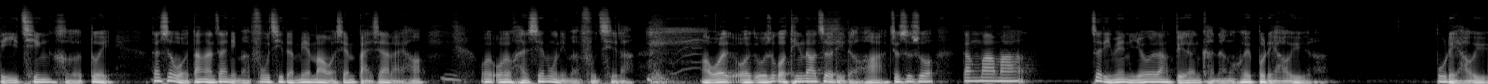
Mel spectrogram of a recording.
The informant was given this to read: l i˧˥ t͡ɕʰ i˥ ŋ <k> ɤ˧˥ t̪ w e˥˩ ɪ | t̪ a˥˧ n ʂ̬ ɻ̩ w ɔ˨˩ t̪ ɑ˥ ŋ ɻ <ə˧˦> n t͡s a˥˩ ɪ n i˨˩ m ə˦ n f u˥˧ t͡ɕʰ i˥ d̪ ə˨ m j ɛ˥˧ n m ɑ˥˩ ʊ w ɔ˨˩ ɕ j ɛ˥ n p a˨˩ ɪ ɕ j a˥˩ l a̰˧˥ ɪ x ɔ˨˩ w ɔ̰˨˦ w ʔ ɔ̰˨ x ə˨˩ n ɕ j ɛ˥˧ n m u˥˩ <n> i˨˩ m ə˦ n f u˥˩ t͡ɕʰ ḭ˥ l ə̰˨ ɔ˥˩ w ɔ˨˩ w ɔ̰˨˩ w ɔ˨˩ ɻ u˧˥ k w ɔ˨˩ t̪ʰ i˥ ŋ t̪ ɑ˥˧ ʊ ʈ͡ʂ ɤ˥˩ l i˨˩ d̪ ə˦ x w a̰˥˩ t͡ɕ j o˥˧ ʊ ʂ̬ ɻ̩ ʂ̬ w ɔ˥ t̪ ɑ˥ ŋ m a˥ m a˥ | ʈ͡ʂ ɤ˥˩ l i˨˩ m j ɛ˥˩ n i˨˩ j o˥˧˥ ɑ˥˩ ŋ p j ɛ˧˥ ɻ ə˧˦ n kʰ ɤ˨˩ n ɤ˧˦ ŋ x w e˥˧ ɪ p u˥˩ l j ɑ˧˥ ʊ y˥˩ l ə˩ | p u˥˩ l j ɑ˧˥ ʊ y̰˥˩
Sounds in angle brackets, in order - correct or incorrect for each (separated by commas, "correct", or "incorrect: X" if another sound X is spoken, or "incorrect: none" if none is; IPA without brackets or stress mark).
incorrect: x, incorrect: a˧˦, correct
